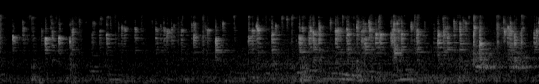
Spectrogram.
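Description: Sesame oil heating in a kadai, crackling with many small irregular pops as it comes up to temperature for tempering.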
